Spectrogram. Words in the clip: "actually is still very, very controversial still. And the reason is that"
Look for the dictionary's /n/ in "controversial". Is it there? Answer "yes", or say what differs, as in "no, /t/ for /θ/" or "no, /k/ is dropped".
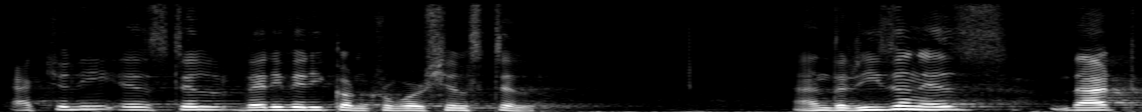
yes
